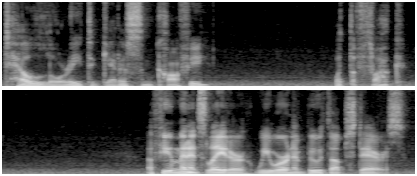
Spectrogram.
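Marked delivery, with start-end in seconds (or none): 0.1-2.1 softer, rising in disbelief; can't believe what he just heard; incredulous repeat. A narrator's reading. The host repeats the boss's order, softly incredulous. 3.3-4.1 softer, higher, baffled; half to himself, utterly thrown; stunned disbelief. A narrator's reading. The host reacts to the boss's request, hushed and baffled.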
